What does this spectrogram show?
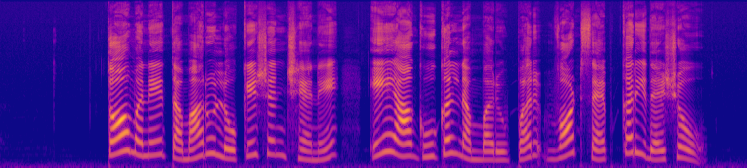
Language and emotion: Gujarati, neutral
